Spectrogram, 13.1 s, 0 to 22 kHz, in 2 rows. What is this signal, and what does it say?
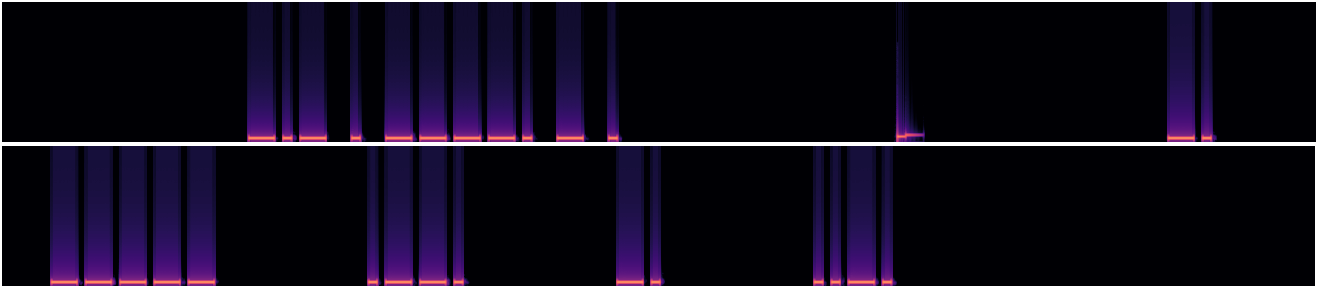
Morse code, heard as a keyed tone, about 28 wpm, spaced as for 14 wpm, 700 Hz. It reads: KE9TE N0PNF
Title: USA Call Signs - 5 Characters - 6x Character Spacing - 28wpm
